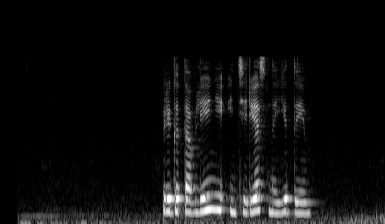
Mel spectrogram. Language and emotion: Russian, neutral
